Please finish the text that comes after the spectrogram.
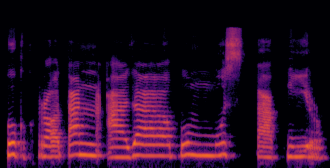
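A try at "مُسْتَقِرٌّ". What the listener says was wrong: Nggak boleh panjang. Qafnya nggak boleh panjang. Mustakir. Tahan tipis semua.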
